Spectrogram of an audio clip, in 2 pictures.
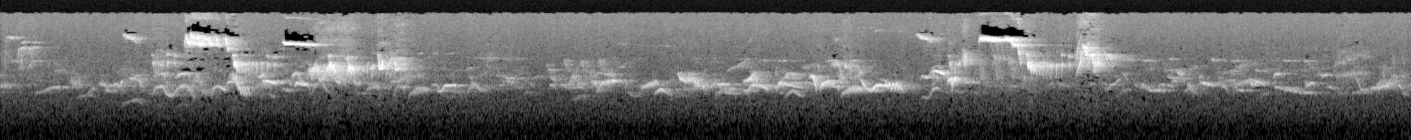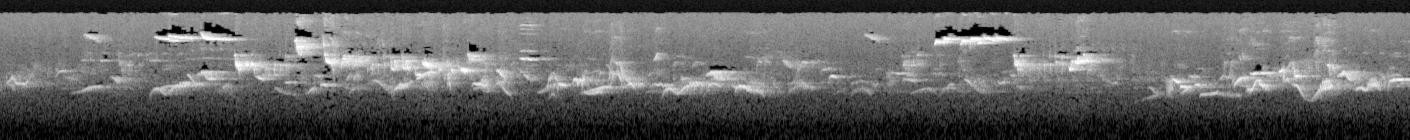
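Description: Several birds chirping and singing, their calls overlapping in bursts that come and go.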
